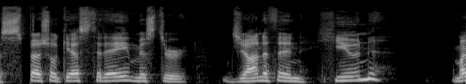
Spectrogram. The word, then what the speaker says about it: Huhn: Jonathan Hyun am i pronounced am i pronouncing that correctly mr.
